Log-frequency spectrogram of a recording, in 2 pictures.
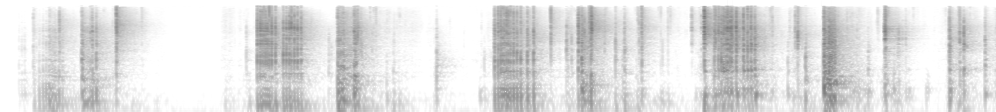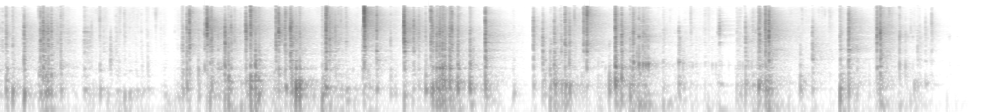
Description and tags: Here I'm cutting up a soda bottle with a serrated knife
bottle, knife, soda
